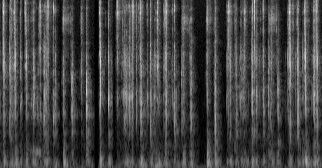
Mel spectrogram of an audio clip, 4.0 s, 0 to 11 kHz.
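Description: A small white 60% mechanical keyboard with plastic keycaps and an RGB backlight is typed on continuously with the fingertips of both hands. About 28 quick, bright, clacky keypresses sound in rapid succession, each dying away almost instantly with a brief pause midway.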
